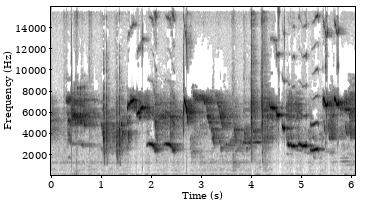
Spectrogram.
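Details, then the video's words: Brown-chested jungle flycatcher song played to stir captive birds into singing: a rich, varied stream of high whistled slurs, trills and clipped notes, quick and irregular, with a faint low hum beneath. "Sikatan Rimba Dada Coklat | putar ini pasti SRDC anda ngamuk gacor dengan suara ini"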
